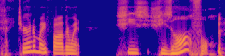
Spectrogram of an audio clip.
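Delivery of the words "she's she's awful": slow, drawn-out mock dismay; appalled verdict. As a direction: retell it as a child aghast at the character. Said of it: "go in and read it like that".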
